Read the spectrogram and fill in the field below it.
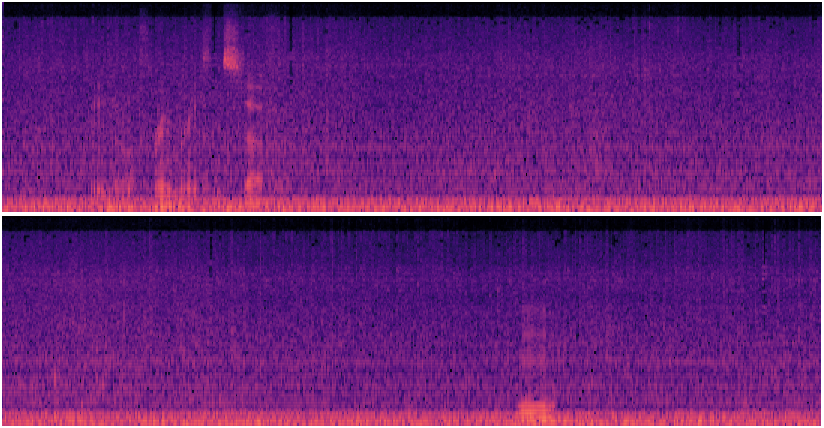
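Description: A heavy truck engine rumbles and strains steadily.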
